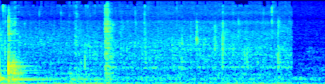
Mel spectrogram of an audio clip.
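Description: Potatoes frying in hot oil in a home kitchen pan, a steady close sizzle with a few brief stirring clatters, cutting off to a quieter hiss near the end.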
